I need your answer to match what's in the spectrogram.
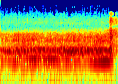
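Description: A car engine accelerating as the car sets off after picking up a hitchhiker, a loud, steady low droning hum with a strong rumbling tone, holding for about two seconds before cutting off abruptly with a short higher burst. No one speaks.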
